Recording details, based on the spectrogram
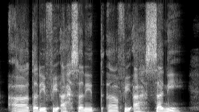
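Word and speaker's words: أَحْسَنِ: Kemudian ee tadi fi ahsani ee fi ahsani itu makai sin ya, bukan fi ahsyani.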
